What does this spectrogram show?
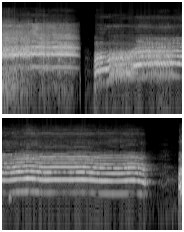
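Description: A husky howling: one long howl that rises at the start and then holds steady for about four and a half seconds. Before it, a loud, rough noise lasts about a second and a half.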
